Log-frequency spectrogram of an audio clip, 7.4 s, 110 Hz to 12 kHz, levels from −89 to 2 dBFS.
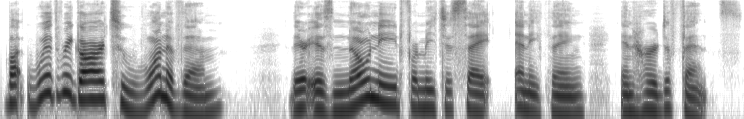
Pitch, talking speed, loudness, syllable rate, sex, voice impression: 180 Hz, 155 wpm, -19 LUFS, 4.4 syllables/s, female, feminine, middle-aged, tensed, powerful, slightly halting, slightly raspy, intellectual, slightly friendly, unique, slightly wild, lively, strict, intense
